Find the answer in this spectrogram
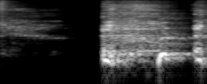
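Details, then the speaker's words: Asthmatic cough from an adult who monitors a serious chronic disease: a short, harsh cough burst in two parts. "um, Asthmatic cough. I'm cool."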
